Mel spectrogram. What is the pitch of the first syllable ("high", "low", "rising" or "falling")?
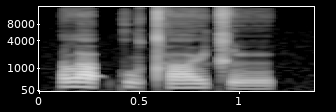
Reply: high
